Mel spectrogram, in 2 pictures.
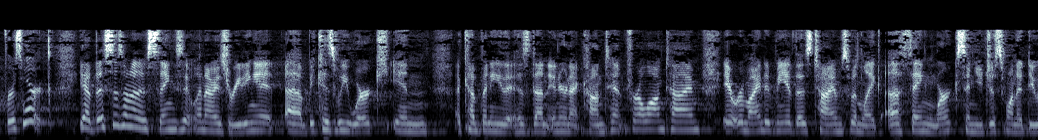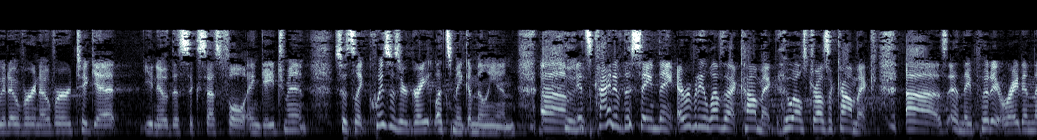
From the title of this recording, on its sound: SYMHC Live at NYCC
